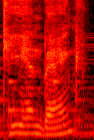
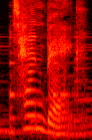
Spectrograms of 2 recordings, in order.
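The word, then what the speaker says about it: TN Bank: How do you say the name? Ken Bank. Nope. Kin bank. Uh-uh. So, what is it? 10 bank. 10 as in Tennessee.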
